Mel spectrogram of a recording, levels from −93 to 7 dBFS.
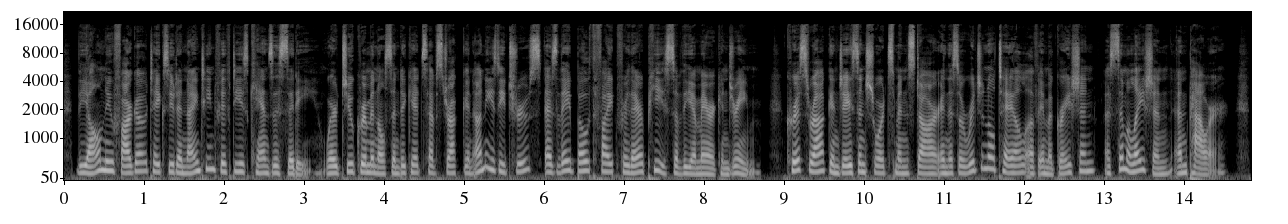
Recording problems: none

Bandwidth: 16 kHz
